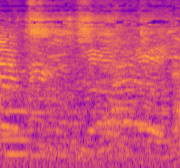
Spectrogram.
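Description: Children playing noisily outdoors in Libertad, a brief burst of high chattering kids' voices close by, loud and continuous.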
